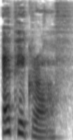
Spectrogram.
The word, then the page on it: epigraph: British English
